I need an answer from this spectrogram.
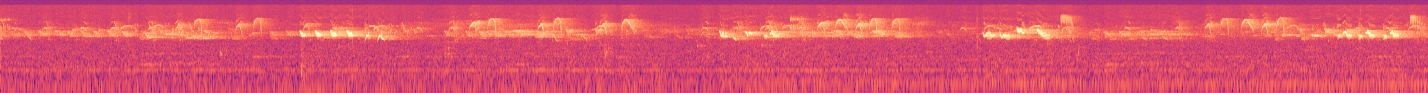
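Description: Birds chirping, with bursts of quick repeated notes every several seconds and softer twittering in between, over a faint steady hum.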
